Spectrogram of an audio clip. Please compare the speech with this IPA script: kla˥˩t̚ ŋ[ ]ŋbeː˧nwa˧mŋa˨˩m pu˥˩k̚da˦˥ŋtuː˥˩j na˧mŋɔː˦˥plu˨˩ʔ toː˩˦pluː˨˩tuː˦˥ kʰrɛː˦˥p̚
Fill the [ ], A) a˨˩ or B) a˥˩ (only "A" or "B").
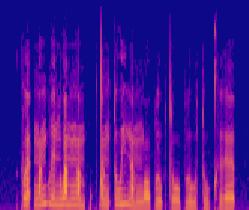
B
